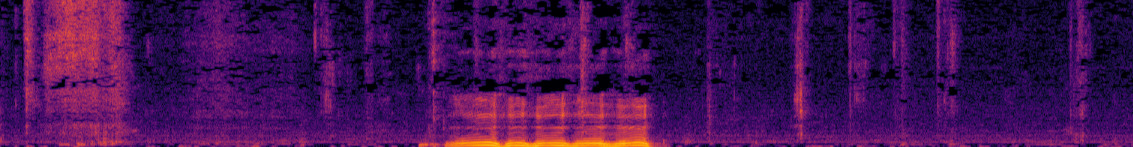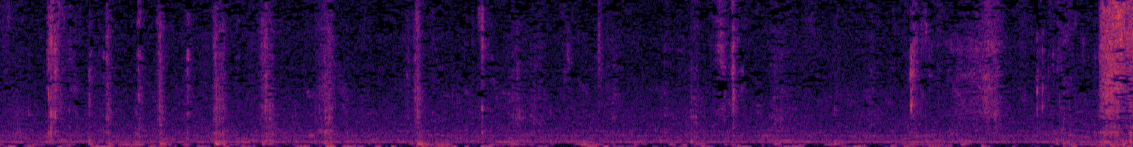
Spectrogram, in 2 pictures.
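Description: A man chews food with soft wet clicks.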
